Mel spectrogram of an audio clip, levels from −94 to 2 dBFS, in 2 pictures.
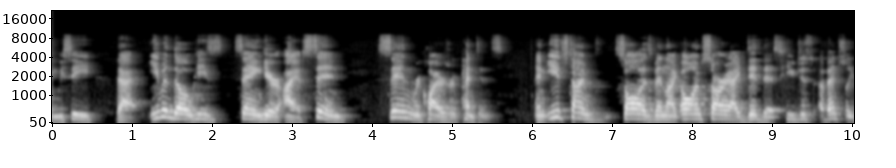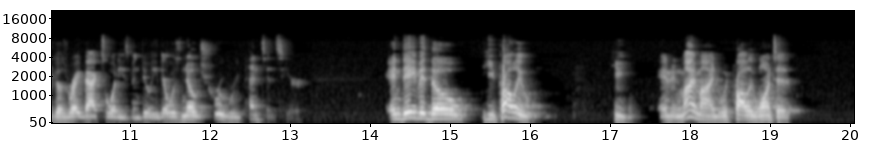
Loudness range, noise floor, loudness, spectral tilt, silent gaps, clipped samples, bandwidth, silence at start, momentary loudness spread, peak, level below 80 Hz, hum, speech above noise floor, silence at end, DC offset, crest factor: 6 LU; -73 dBFS; -17 LUFS; -5 dB/octave; none; under 0.1%; 9 kHz; 0 s; 16 LU; 0 dBFS; -72 dBFS; none; 56 dB; 0.75 s; under 0.1%; 18 dB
